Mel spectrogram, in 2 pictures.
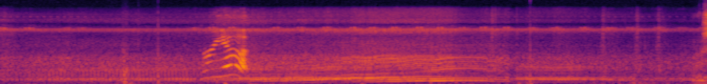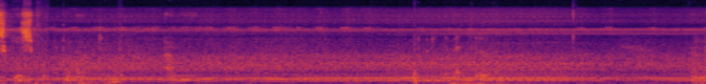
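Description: A car engine hums steadily, revving up and settling again.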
